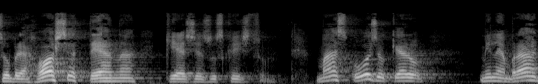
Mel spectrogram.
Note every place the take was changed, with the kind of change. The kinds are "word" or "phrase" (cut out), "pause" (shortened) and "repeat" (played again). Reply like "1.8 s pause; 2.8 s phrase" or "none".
none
